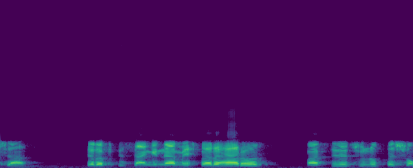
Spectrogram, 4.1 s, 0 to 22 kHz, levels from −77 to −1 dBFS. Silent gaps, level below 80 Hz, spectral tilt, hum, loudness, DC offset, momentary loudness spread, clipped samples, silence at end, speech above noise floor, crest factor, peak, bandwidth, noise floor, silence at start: none; -72 dBFS; -2.5 dB/octave; none; -25 LUFS; under 0.1%; 12 LU; under 0.1%; 0 s; 44 dB; 18 dB; -8 dBFS; 5.4 kHz; -69 dBFS; 0 s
